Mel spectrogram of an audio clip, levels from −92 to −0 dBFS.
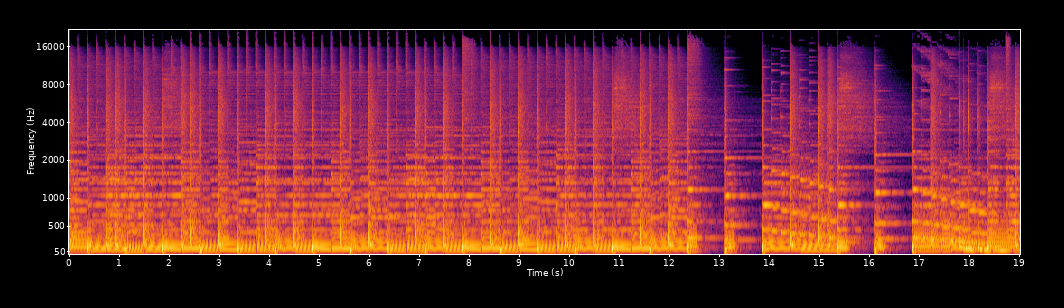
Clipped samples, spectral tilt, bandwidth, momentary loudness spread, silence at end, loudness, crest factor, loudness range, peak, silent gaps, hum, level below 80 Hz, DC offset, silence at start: under 0.1%; -5.5 dB/octave; over 20 kHz; 4 LU; 0 s; -16 LUFS; 14 dB; 2 LU; 0 dBFS; none; none; -26 dBFS; under 0.1%; 0 s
